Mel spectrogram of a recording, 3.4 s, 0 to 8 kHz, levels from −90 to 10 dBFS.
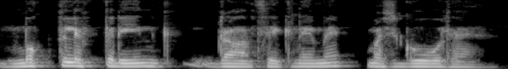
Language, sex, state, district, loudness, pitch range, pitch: Hindi, male, Delhi, New Delhi, -19 LUFS, 120-140 Hz, 130 Hz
